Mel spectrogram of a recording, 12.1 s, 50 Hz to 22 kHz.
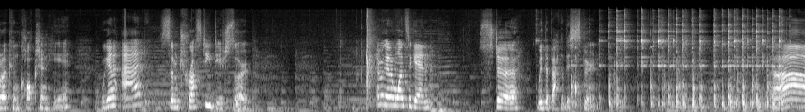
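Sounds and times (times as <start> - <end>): background music: 0.0 - 12.0
metal spoon clinking in glass: 8.0 - 12.0.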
